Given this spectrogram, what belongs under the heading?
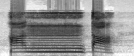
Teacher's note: یہاں نون ساکن ہے، ایک الف کی مقدار غنہ کریں گے، نون ساکن کا اخفا ہوگا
